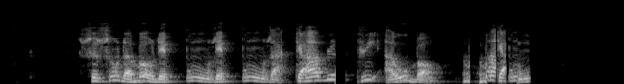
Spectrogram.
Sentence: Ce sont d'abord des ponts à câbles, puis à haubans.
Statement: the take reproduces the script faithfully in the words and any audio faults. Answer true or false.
false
